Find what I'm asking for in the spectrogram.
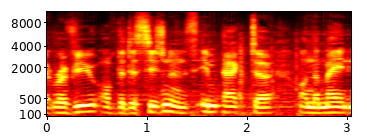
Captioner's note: speaking French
